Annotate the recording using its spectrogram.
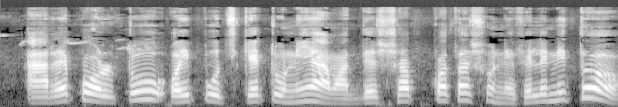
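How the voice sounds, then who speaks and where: Someone uses a cartoonish character voice at a fairly slow pace. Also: female-sounding voice, high pitch for a woman. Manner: cocky, sneering.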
